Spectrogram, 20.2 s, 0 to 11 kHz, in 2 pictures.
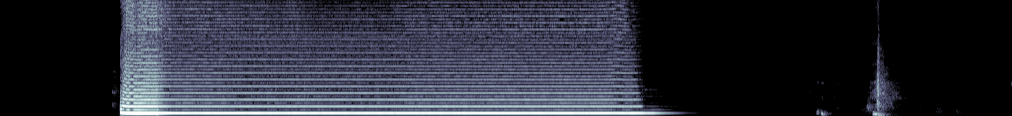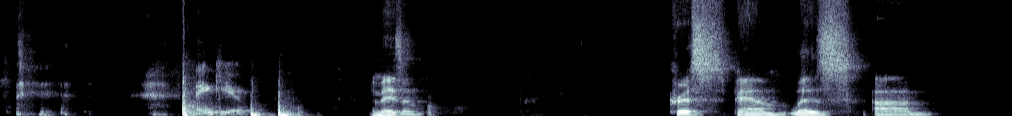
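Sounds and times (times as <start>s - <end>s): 
conch shell horn blown in a long brassy blast: 1.2s - 6.8s
laughter: 10.3s - 10.9s
speech: 12.1s - 12.7s, 13.8s - 14.5s, 16.8s - 19.5s.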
